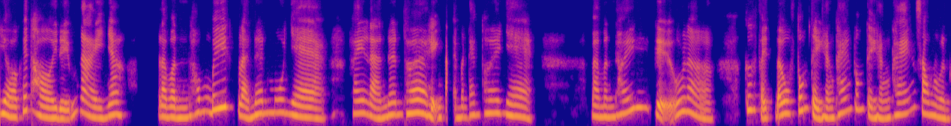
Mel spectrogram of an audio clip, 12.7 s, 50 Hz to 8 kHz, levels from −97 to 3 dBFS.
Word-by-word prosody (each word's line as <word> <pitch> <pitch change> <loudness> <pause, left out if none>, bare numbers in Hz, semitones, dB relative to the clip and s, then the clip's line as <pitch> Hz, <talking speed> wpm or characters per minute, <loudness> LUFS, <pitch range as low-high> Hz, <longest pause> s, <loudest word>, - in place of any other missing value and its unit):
giờ 215 -7 +4
cái 315 - 0
thời 195 -7 +3
điểm 175 - 0
này 205 -10 +1
nha, 235 +5 +1 0.5
là 205 - +2
mình 190 -1 +2
hông 280 +6 -4
biết 375 +4 +5
là 210 -4 +2
nên 250 +8 0
mua 280 0 -3
nhà 200 -9 +1 0.3
hay 265 0 -1
là 195 -5 +1
nên 240 +6 -1
thuê, 265 0 +4
hiện 190 -2 +2
tại 175 +1 -6
mình 195 0 -3
đang 235 +1 -5
thuê 270 +1 -2
nhà. 215 -8 -1 0.8
Mà 210 -2 0
mình 200 0 -1
thấy, 360 +8 -1
kiểu 425 - +3
là, 225 - -1 0.4
cứ 330 0 0
phải 175 - -1
đâu 250 +5 +3
tốn 310 +2 +1
tiền 185 -4 +4
hàng 185 -1 +1
tháng, 275 - -3
tốn 345 - -3
tiền 195 -5 +1
hàng 180 -1 0
tháng 255 - -3
xong 260 -10 +1
rồi 215 - 0
mình 165 - -6
235 Hz, 205 wpm, -25 LUFS, 195-275 Hz, 0.8 s, biết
